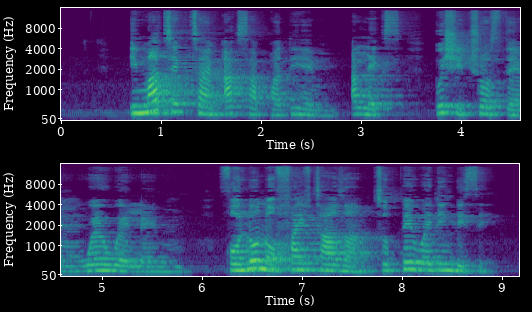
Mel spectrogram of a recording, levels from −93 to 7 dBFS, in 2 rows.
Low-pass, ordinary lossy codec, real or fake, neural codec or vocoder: 14.4 kHz; AAC, 48 kbps; real; none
